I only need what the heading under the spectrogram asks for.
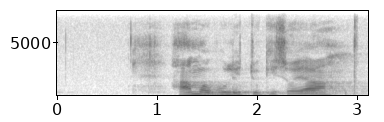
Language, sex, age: Southern Sotho, male, 26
